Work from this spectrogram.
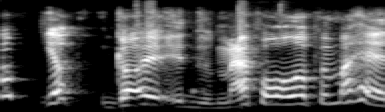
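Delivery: swooping, very high, very loud newsboy voice. Voicing the driver Ruby answering a player: newsboy type voice. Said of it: "a newsy boy type".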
